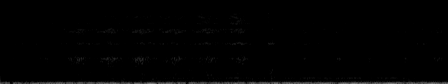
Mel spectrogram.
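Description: A wooden pestle grinds salt inside a carved, hollow wooden mortar held in one hand, using a rubbing, rasping motion. A continuous scratchy, gritty grinding is heard in uneven, repeated strokes over a low, steady rumble.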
